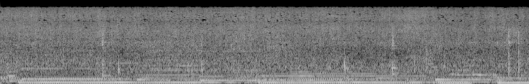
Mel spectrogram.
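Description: Potatoes frying in a pan give off a loud, continuous sizzling hiss that stays steady throughout, with a low droning hum running underneath.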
